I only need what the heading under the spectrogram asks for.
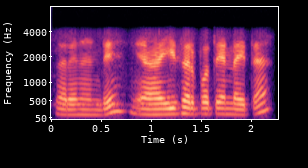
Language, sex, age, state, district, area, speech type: Telugu, male, 18-30, Andhra Pradesh, Eluru, urban, conversation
